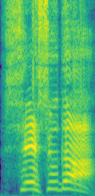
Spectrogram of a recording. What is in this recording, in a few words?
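voice soviet infantry; Red Orchestra 41-45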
